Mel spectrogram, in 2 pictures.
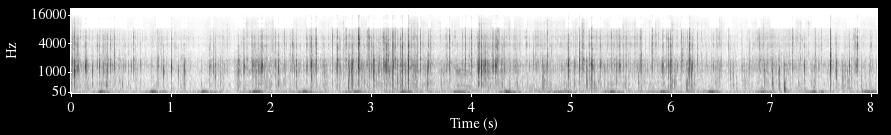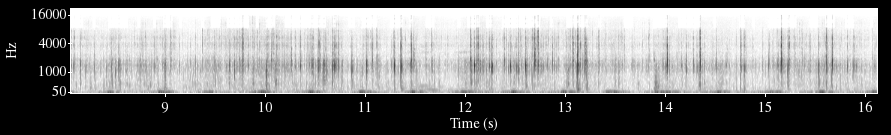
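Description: Heavy rain hitting a waterproof camera case, a dense, irregular crackle of drop hits, mixed with crunching footsteps on a wet gravel path.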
